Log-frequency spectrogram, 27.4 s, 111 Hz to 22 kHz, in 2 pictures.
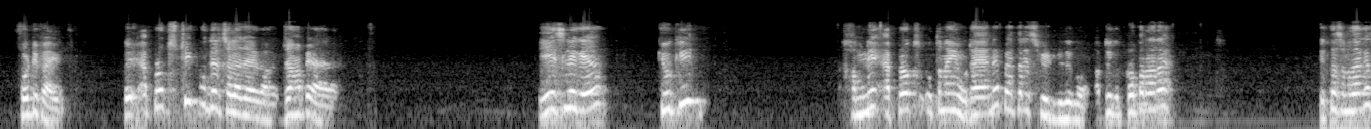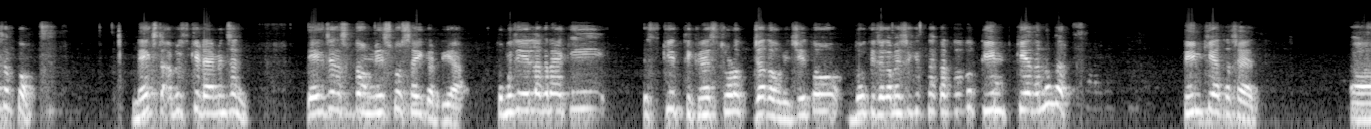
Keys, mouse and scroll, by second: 0.3 KP_4, 0.7 KP_5, 3.6 Return, 25.7 KP_3.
